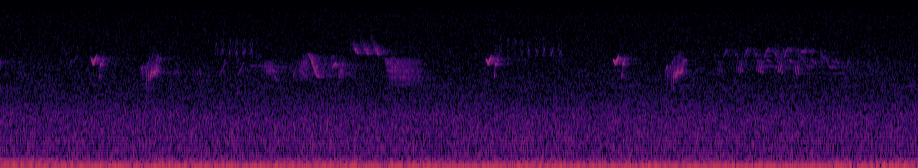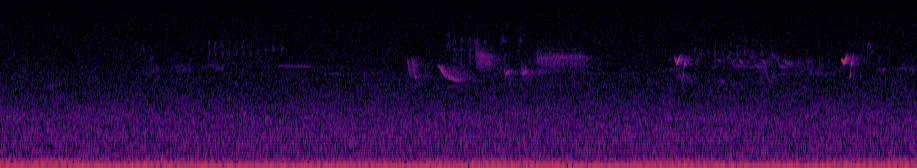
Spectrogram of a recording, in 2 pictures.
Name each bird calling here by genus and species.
Empidonax oberholseri, Passerella iliaca, Poecile gambeli, Sitta canadensis, Geothlypis tolmiei, Setophaga coronata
